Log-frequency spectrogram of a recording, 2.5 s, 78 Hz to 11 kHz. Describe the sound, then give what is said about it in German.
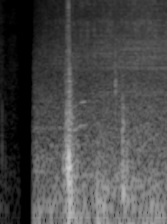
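A car passes at the Großer Markt square in Saloy at 11 a.m., where cars are lined up and hardly a parking space is free, against a steady low rumble of street traffic, with a brief swell around one second and another fainter vehicle sound shortly after. “11 Uhr am Großen Markt in Saloy. Hier reiht sich Auto an Auto.”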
